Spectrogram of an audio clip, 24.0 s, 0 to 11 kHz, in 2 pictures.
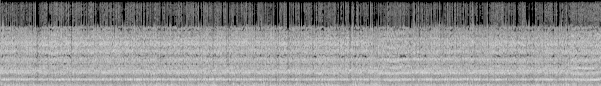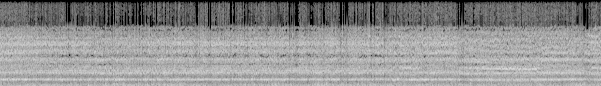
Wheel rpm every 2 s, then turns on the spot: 230, 230, 230, 230, 230, 230, 230, 230, 230, 230, 220, 220.
none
